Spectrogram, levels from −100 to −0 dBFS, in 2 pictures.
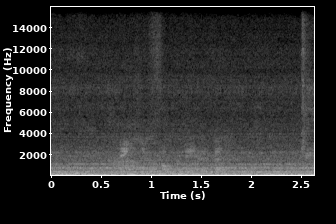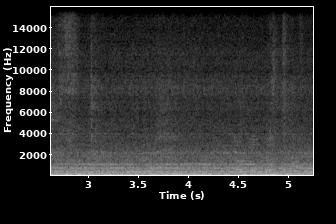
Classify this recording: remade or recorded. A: remade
